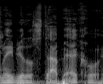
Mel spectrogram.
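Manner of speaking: hushed whisper. Suggesting whispering to stop an echo on a Skype call: whispering. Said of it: "If we whisper like this".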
